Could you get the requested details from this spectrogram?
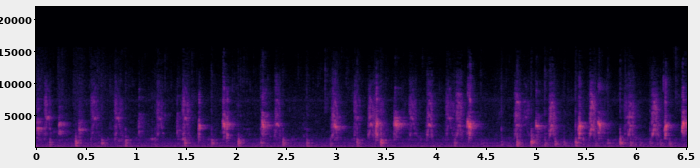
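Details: Young Java sparrows, three days after arriving in a home, clamour for food at breakfast while older birds interfere. Dense, overlapping high chirps and squeaks follow in a restless, uneven stream.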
